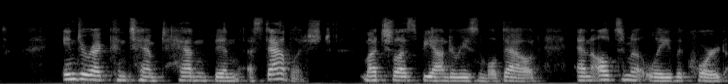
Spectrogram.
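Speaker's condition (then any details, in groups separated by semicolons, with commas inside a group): No condition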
